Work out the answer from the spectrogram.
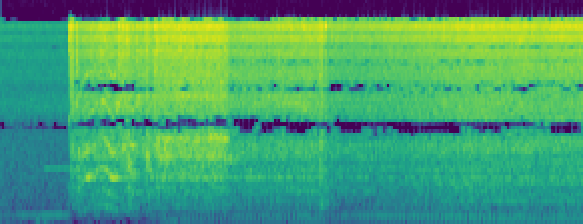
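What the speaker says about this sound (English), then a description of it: "Start the engine." A car engine cranks and fires up about half a second in, while someone checks the transmission fluid during routine DIY car care. It roars briefly, then settles into a steady idle close by.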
